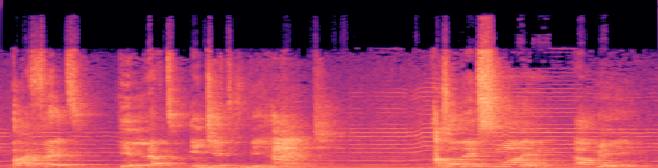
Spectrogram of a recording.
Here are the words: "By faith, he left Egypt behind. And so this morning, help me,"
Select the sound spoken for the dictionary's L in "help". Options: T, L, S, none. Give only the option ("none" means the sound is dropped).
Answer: none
